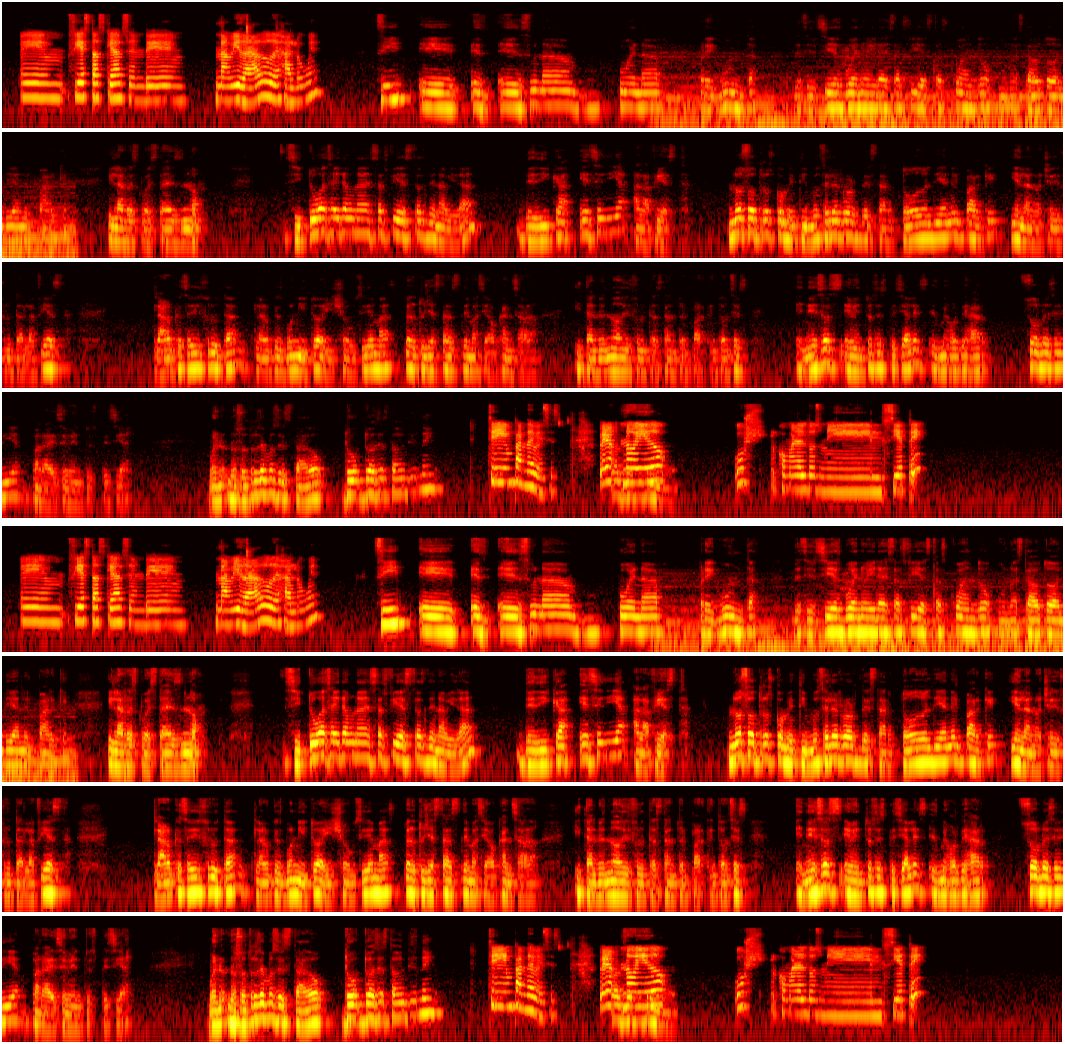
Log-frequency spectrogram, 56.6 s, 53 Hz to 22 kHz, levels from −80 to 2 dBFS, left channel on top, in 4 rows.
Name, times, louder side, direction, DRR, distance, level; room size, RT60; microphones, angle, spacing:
voice 1, 0.2-2.4 2.8-4.2 48.9-49.7 50.1-51.3 52.2-54.7, left 1 dB, 15° left, 0.5 m, -24 dB
voice 2, 5.0-8.9 9.3-10.1 10.5-15.1 15.6-16.9 17.3-17.4 17.9-20.5 21.0-23.3 23.8-29.6 30.3-35.5 35.9-38.2 38.9-41.5 41.9-44.2 45.2-48.3 50.6-51.4, right 5 dB, 75° right, 0.3 m, -27 dB
sound 1, 8.6-15.1, equal, 5° right, 1.1 m, -38 dB
3.0 x 2.1 x 2.2 m
head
